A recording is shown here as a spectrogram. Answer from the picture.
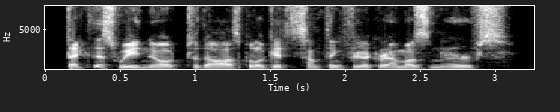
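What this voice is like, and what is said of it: Pretty good put-on Irish accent. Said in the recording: “So you do good Irish. ... You do a pretty good Irish accent.”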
